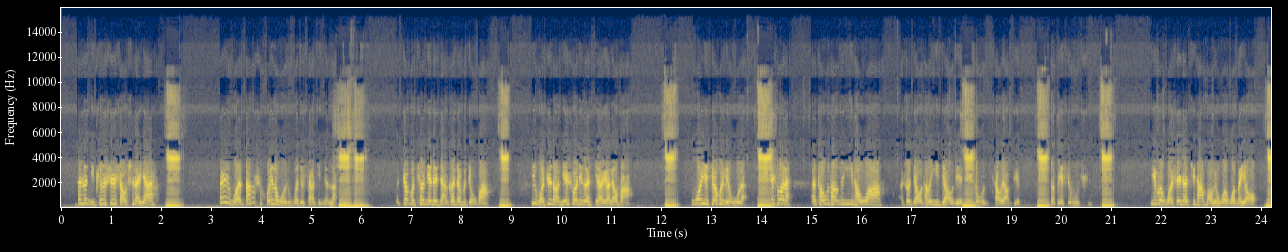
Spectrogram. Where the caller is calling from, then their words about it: Guizhou, China; 我是贵州的学员，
